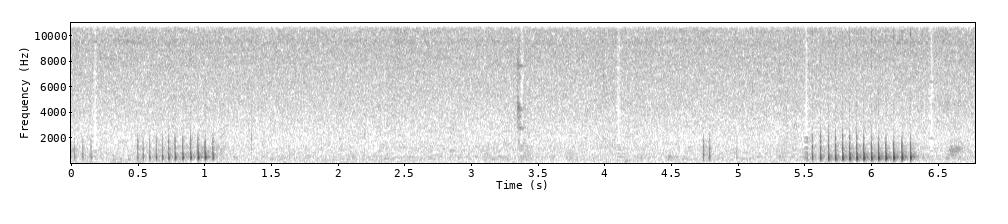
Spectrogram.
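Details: Frog croaking in two rapid, pulsed bursts, each under a second long and made of fast clicking pulses at a mid pitch, separated by a quiet stretch with a few faint clicks.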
